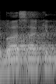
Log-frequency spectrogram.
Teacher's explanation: با ساکن پہ قلقلہ ہوگا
